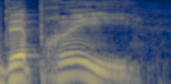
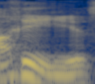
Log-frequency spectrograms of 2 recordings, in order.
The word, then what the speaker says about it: Depré: Där lyssnade vi innan matchen i lördags, jag och Lena Sundqvist, just hur han uttalade sitt namn. Så att Depré är det, ska det vara det rätta. Men är det någon som tycker att vi säger fel, så får ni gärna skicka mail.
